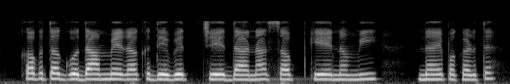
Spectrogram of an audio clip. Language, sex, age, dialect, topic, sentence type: Magahi, female, 36-40, Northeastern/Surjapuri, agriculture, question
